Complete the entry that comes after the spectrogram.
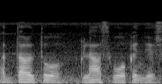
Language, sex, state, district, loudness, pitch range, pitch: Telugu, male, Andhra Pradesh, Srikakulam, -21 LUFS, 100-105 Hz, 105 Hz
